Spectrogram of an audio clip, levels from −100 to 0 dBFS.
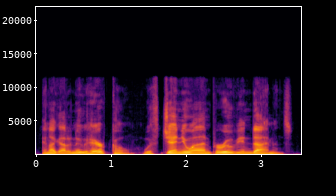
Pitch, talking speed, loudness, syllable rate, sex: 135 Hz, 185 wpm, -18 LUFS, 5.0 syllables/s, male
